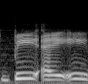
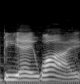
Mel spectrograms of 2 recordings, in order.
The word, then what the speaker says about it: BAE: And we got a lot of comments saying it's BAE, not BAY.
